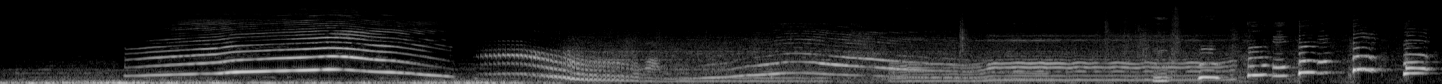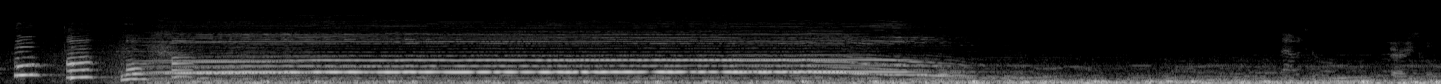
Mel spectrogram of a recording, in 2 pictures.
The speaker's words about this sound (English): So the range of sounds that we made inside the dome, I mean, people were in there either singing maybe a familiar tune or just shouting at the dome.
